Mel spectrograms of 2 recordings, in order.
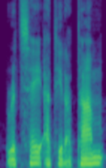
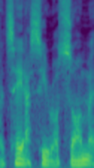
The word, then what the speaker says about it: Ritzei Atiratam: It's called Ritzei Atiratam, or Ritzei Asirosom, as he pronounces it in the Eastern European way.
